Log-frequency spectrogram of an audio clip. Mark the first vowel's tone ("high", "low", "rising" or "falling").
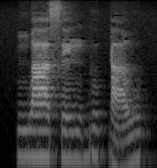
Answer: high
